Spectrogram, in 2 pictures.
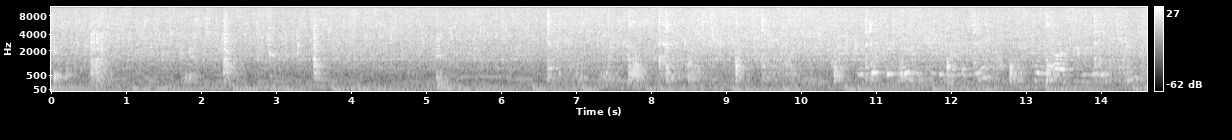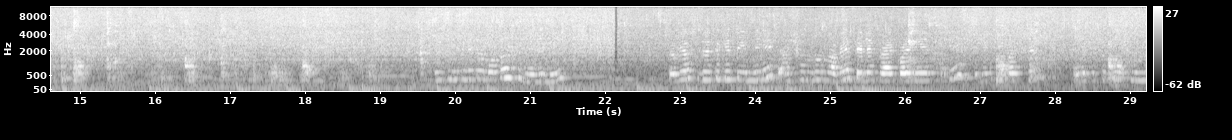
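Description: Pumpkin slices and onion frying in hot oil in an aluminium karahi, sizzling steadily while a metal spoon stirs them with repeated scrapes and clicks against the pan. The stirring gets busier in the last several seconds.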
